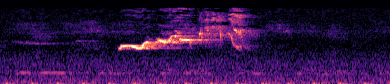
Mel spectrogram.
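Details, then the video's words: Garden birds that visit daily, chirping: a single bright, warbling phrase of about a second in the middle, rising and twisting, with faint notes around it and a steady low hum of background noise. "The chirping sound of these daily visiting birds"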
